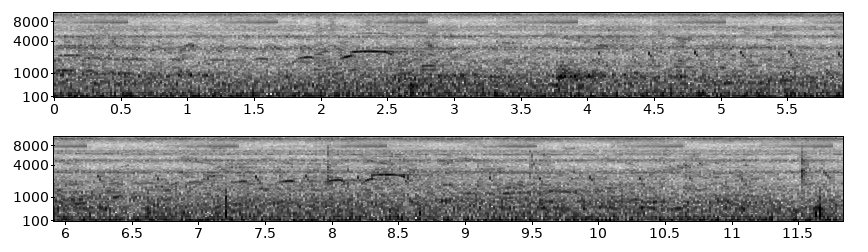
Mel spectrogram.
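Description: Outdoor ambience: a bird chirping repeatedly in short notes over a steady high-pitched hiss, with a couple of faint clicks.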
